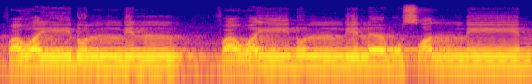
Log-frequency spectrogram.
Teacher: itu lam bukan huruf Qalqalah Jadi tidak boleh ada pantulan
